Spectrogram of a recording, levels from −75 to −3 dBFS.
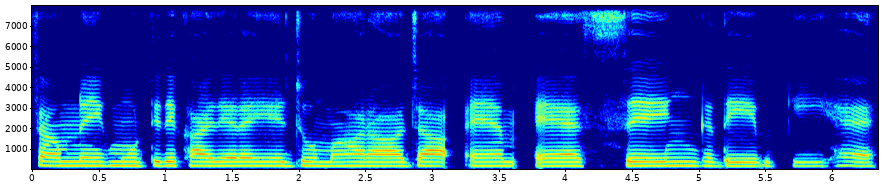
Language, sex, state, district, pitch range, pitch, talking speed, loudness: Hindi, female, Chhattisgarh, Sarguja, 185-195 Hz, 190 Hz, 130 wpm, -24 LUFS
